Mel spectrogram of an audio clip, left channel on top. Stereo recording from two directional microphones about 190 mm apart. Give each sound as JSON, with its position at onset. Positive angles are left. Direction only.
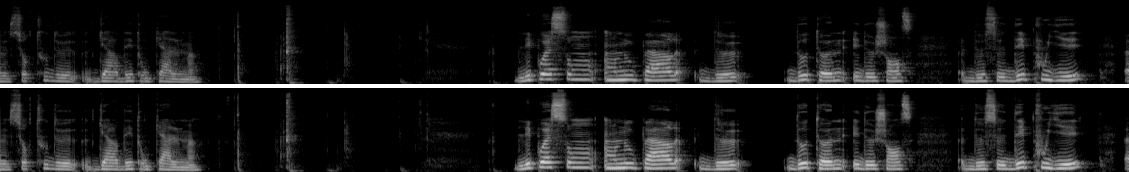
{"t": 0.0, "sound": "speech", "side_deg": -40}
{"t": 2.3, "sound": "scissors", "side_deg": 10}
{"t": 5.1, "sound": "speech", "side_deg": -40}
